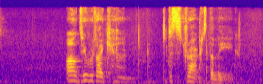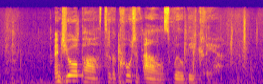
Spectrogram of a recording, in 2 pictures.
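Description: A woman answers calmly and close by.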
